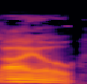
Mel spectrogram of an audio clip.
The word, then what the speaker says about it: Io: On Io, pronounced Io, the probe caught the Trashta volcano in action, capturing a volcanic eruption that reached 200 m 320 km into space.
